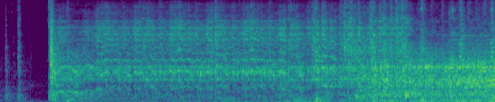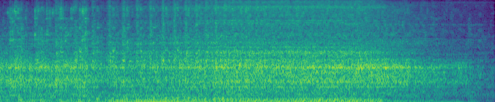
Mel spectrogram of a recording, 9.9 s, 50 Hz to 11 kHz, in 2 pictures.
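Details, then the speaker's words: 1968 Ford F-100 after 20+ years in a junkyard, expected to have a 360 V8, belt refitted: cranks and catches, then a steady growl with a whirring tone that swells with speed. Suspected from the water pump pulley. Accessory drive growl. "I think that sound is coming from our water pump pulley"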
